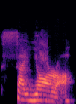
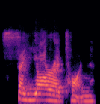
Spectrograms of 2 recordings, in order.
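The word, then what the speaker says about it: سيارة: want to say the word for car it's say Yara say Yara okay so when you're pronouncing it involved you hear an ass sound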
